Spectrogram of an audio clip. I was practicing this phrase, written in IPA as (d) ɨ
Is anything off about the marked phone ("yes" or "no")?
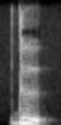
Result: no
